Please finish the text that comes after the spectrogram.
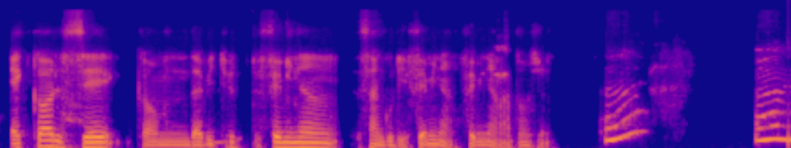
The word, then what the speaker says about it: singulier: On va prononcer masculin, singulier.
